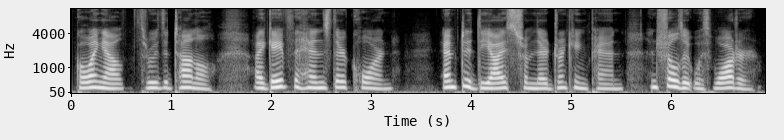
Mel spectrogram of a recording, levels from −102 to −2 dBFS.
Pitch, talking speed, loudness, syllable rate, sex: 205 Hz, 200 wpm, -17 LUFS, 5.1 syllables/s, female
